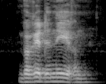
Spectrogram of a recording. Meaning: to argue, reason
- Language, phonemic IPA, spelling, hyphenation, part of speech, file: Dutch, /bəreːdəˈneːrə(n)/, beredeneren, be‧re‧de‧ne‧ren, verb, Nl-beredeneren.ogg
